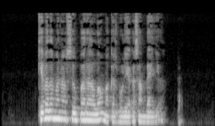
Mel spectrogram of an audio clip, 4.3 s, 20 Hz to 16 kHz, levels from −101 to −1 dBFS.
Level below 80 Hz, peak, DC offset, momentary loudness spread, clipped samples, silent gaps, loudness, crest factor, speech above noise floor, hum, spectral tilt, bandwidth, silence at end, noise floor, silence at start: -54 dBFS; -4 dBFS; under 0.1%; 13 LU; under 0.1%; none; -19 LUFS; 16 dB; 54 dB; none; -6.5 dB/octave; 11.5 kHz; 0.7 s; -72 dBFS; 0.75 s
